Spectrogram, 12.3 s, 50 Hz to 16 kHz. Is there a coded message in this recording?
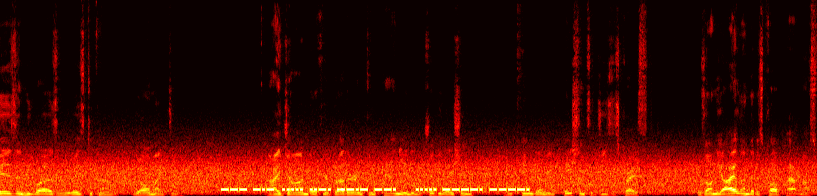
Yes: Morse code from 3.3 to 8.0 s, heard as a keyed tone, hand-sent with a paddle, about 36 wpm, 610 Hz, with radio static. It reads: OK5FQG 599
